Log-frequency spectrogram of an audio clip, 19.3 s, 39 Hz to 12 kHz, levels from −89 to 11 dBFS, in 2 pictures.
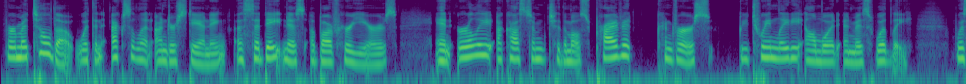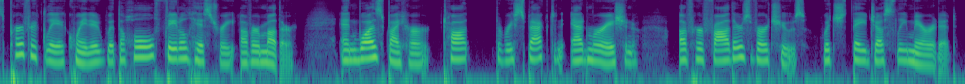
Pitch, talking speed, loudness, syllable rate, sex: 200 Hz, 165 wpm, -20 LUFS, 5.1 syllables/s, female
